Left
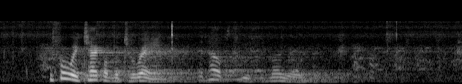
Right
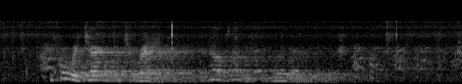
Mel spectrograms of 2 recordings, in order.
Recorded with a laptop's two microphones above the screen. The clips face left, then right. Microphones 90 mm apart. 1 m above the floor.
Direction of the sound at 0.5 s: 75° left (ahead or behind).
